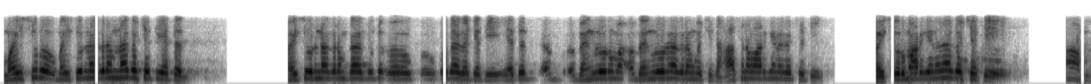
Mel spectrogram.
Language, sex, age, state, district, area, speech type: Sanskrit, male, 45-60, Kerala, Kasaragod, urban, conversation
